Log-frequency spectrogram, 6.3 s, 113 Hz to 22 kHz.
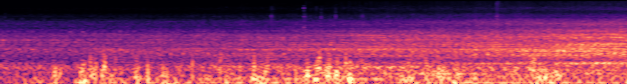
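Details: Raul King 55 HP tractor after rewelding the broken thin four-wheel-drive shaft cover that ground in reverse: steady even diesel rumble, no screech or metallic squeal; normal running.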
